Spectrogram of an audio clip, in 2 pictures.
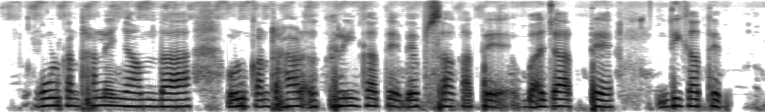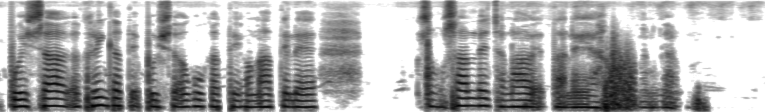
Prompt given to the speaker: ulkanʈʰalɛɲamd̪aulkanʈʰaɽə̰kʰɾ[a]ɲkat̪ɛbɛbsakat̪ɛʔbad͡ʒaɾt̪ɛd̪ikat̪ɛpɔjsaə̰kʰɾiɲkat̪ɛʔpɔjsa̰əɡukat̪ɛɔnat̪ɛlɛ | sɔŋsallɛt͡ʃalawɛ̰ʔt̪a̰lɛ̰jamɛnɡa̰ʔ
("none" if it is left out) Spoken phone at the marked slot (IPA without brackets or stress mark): i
